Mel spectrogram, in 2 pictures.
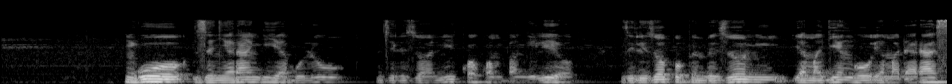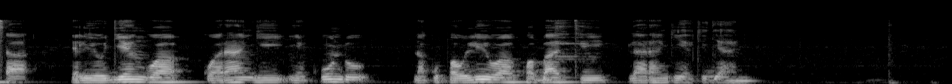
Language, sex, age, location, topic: Swahili, male, 18-24, Dar es Salaam, education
